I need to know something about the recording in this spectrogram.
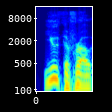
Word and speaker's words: Euthyphro: And they call it the horns of, I don't know how to pronounce the name. You probably do. How do you say it? Euthyphro? Euthyphro, yeah.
